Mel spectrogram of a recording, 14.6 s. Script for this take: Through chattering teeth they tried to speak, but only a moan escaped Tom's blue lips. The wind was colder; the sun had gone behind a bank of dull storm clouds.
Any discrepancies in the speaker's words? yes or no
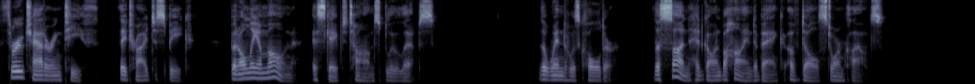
no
